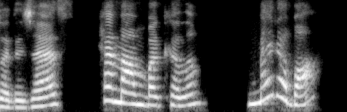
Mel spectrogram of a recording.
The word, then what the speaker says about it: Merhaba: telaffuz edeceğiz hemen bakalım Merhaba oradaki H sesi Sanki yokmuş gibi Merhaba nasılsın Merhaba Merhaba değil Merhaba daha yumuşak bir diğer öğretmenimiz Yarın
